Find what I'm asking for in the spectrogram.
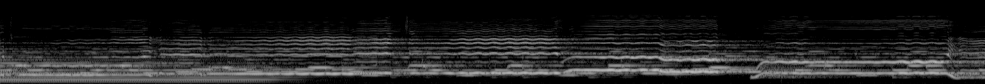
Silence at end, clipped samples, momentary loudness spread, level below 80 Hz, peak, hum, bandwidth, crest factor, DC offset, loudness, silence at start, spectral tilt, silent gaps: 0 s; under 0.1%; 8 LU; -78 dBFS; -12 dBFS; 60 Hz at -80 dBFS; 11 kHz; 14 dB; under 0.1%; -26 LUFS; 0 s; -3 dB/octave; none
